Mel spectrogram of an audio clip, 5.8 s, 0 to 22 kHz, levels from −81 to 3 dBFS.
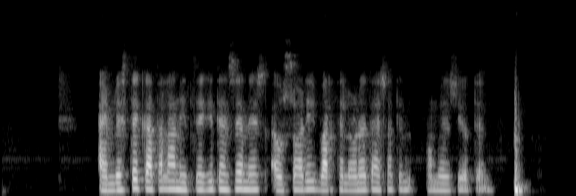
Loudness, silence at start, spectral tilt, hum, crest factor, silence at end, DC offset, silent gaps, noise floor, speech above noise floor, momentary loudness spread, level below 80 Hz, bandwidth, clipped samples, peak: -22 LUFS; 1 s; -8.5 dB/octave; none; 20 dB; 0.5 s; under 0.1%; none; -72 dBFS; 51 dB; 10 LU; -56 dBFS; 7.2 kHz; under 0.1%; -2 dBFS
